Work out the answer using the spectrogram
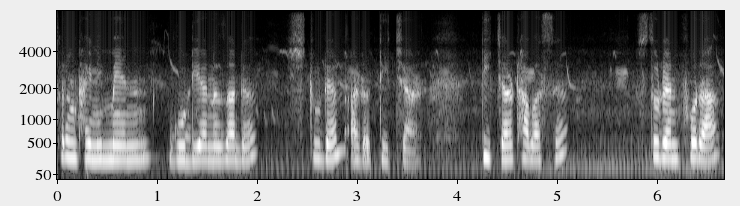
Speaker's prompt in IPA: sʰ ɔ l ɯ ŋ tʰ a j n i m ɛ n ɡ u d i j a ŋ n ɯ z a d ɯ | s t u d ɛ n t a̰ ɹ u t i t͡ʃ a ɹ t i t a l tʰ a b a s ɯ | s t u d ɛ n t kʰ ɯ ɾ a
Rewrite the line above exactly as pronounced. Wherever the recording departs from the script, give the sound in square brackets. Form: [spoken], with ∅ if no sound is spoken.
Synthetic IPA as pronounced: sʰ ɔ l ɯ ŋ tʰ a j n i m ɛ n ɡ u d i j a [∅] n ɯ z a d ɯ | s t u d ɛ n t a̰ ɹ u t i t͡ʃ a ɹ t i [t͡ʃ] a [ɹ] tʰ a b a s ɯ | s t u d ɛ n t [pʰ] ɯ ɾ a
